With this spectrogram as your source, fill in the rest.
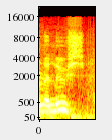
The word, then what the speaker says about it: Lelouch: So Lelouch, was that how we decided to say his name? Yeah, it's Lelouch. Lelouch right there. It's a French pronunciation.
